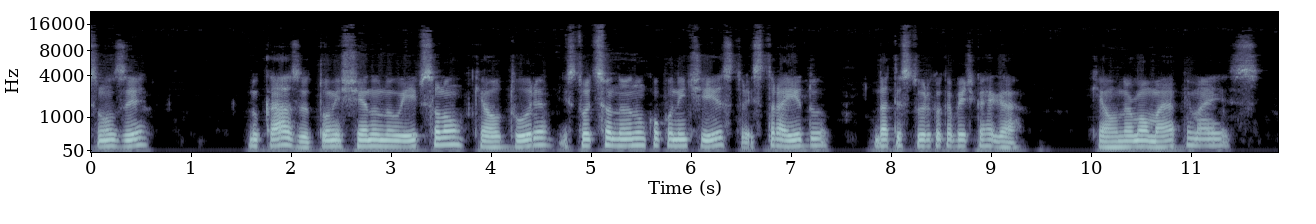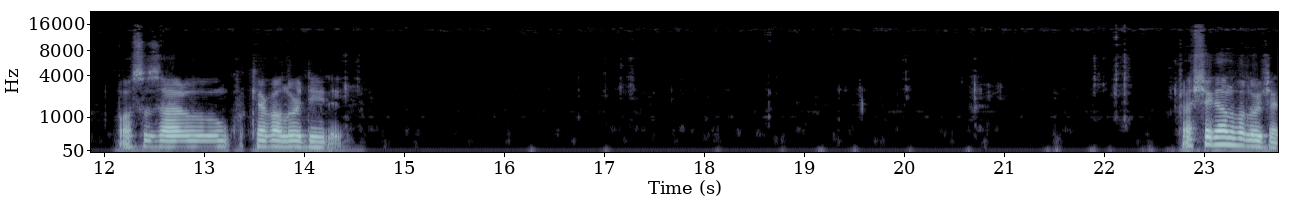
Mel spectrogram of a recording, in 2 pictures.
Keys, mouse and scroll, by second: 2.7 click, 4.8 click, 12.6 click, 14.6 Delete, 14.8 x, 17.4 BackSpace, 17.9 y, 19.6 End, 20.1 Home, 20.9 /, 21.7 End, 22.3 Return.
